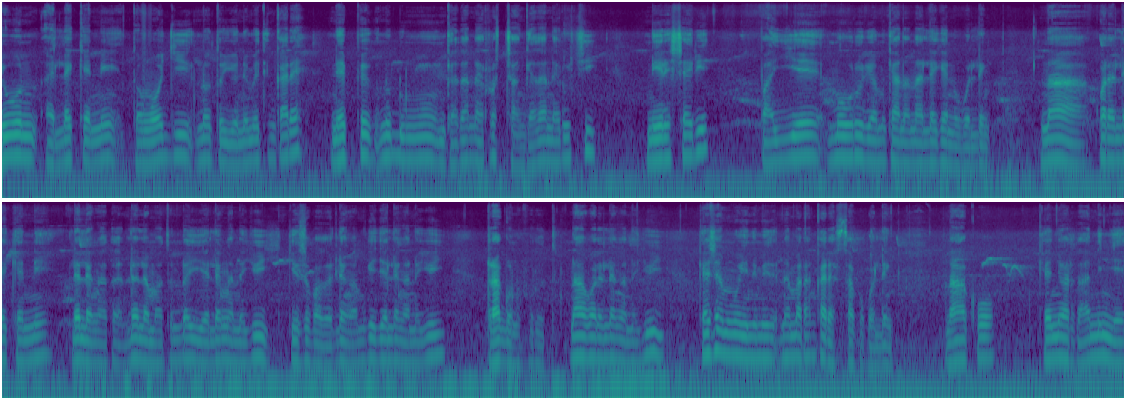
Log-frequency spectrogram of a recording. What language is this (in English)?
Masai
